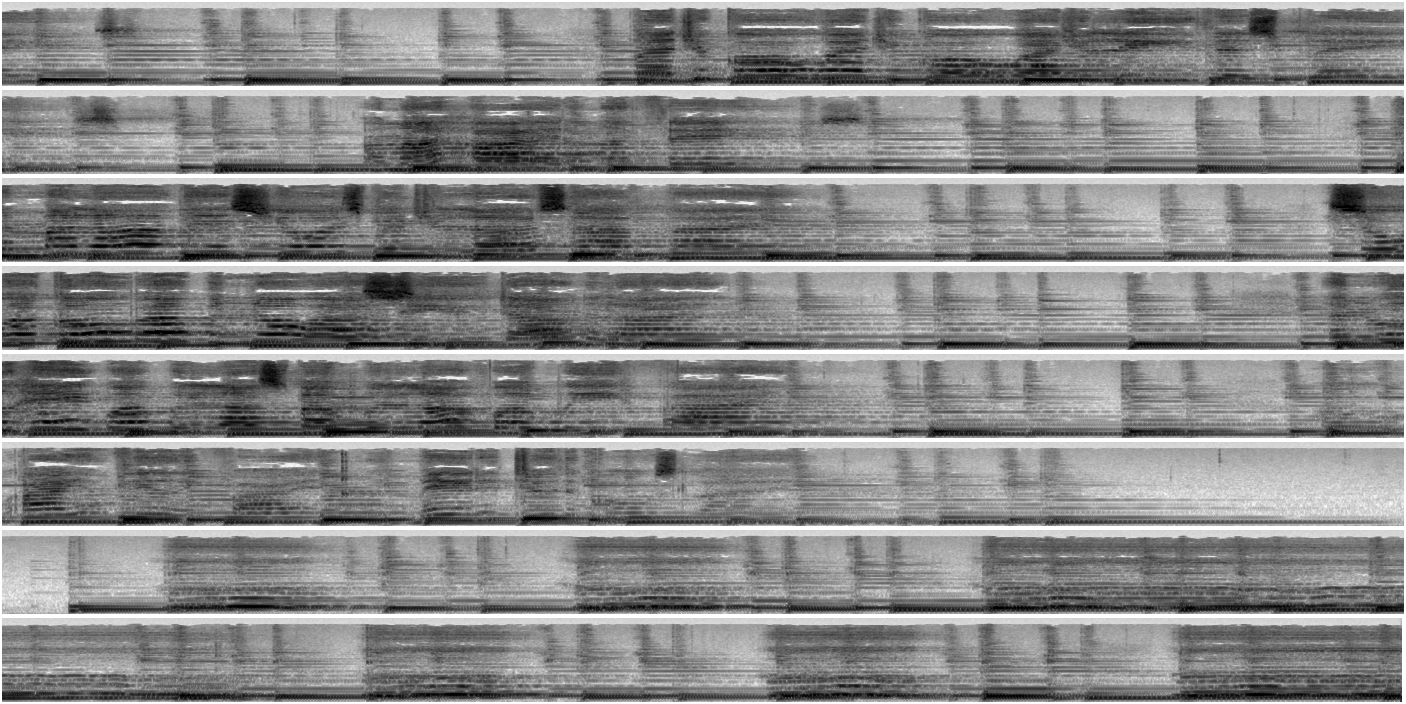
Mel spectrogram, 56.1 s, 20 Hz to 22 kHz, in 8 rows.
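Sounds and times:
ukulele strumming chords: 0.0s - 56.0s.

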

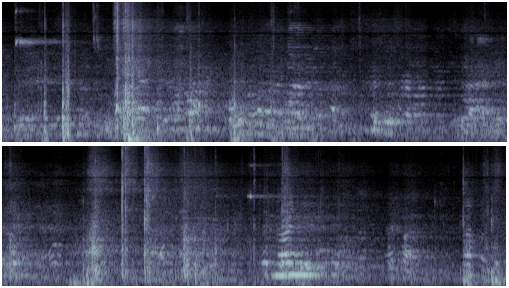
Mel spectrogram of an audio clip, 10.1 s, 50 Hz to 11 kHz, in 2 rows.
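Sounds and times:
shoe squeak on floor: 0.0s - 1.1s, 7.2s - 8.0s.

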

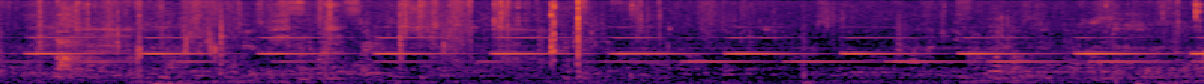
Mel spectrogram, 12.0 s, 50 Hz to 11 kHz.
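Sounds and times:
low held electronic tone: 0.0s - 12.0s.

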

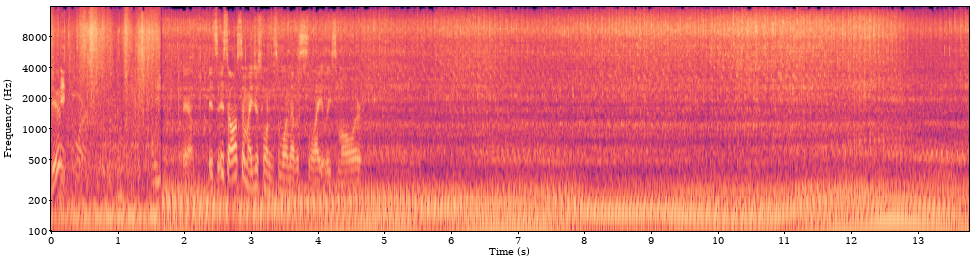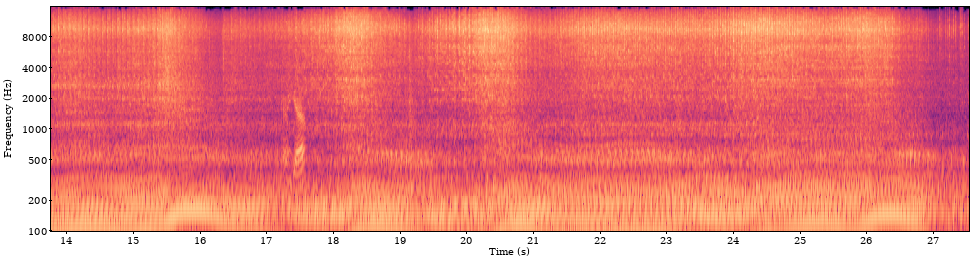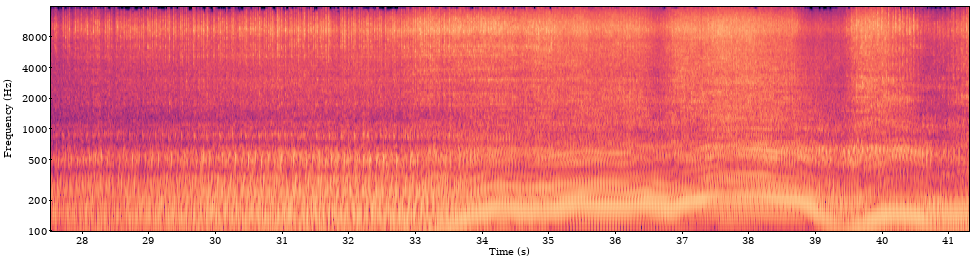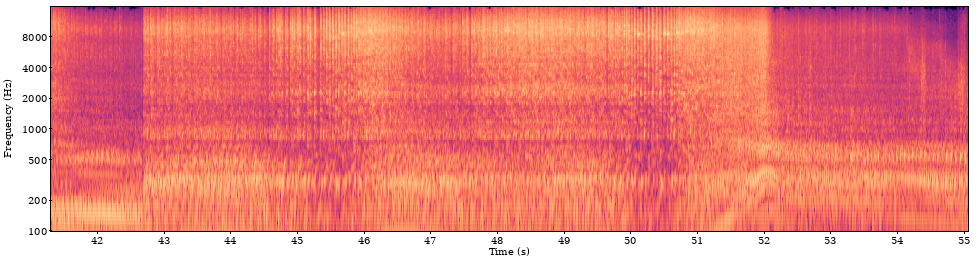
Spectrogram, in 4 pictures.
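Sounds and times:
engine revving under load: 0.0s - 7.4s, 10.4s - 27.1s, 31.6s - 55.0s.

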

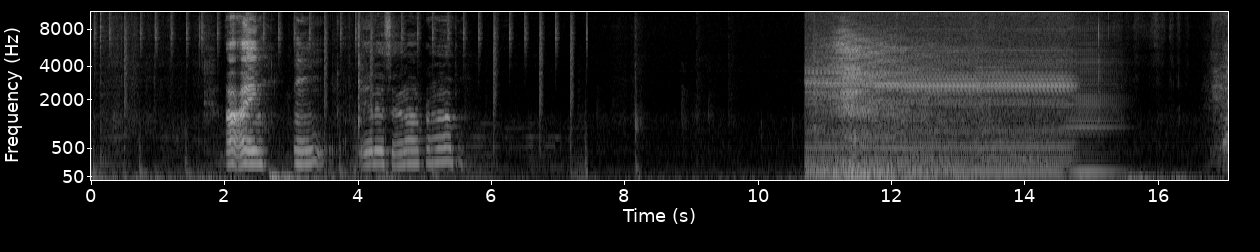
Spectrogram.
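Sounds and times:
sustained musical chord: 10.7s - 15.5s.

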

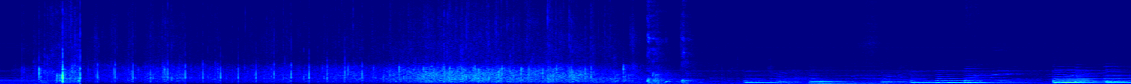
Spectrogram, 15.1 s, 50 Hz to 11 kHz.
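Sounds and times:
audience applause: 0.2s - 9.1s
piano chord: 10.0s - 15.0s.

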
